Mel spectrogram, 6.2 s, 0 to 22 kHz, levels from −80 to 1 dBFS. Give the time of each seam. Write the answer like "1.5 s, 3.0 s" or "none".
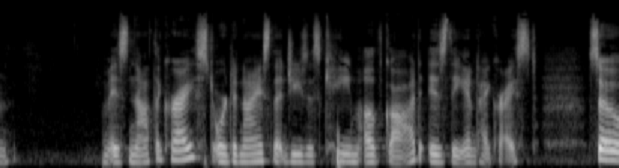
1.0 s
